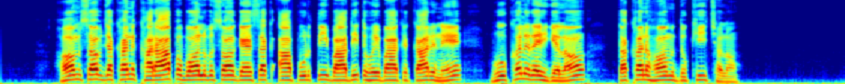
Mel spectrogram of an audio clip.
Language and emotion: Maithili, sad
